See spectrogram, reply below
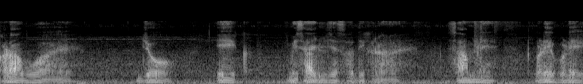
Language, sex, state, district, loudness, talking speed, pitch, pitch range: Hindi, male, Chhattisgarh, Sukma, -25 LUFS, 155 wpm, 85 Hz, 75-95 Hz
